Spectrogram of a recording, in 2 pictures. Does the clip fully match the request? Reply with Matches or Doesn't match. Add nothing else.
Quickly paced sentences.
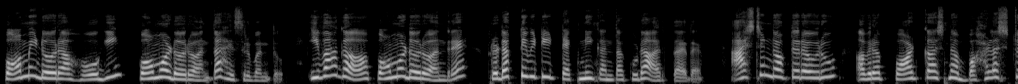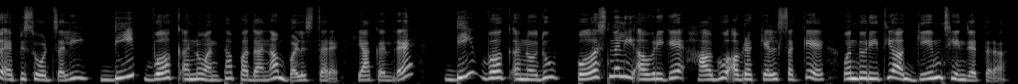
Matches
